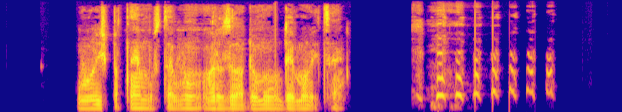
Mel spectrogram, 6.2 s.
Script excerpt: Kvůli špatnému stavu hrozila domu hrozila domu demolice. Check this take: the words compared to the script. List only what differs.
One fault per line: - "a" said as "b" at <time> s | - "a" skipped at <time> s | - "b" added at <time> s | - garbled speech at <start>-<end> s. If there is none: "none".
- "hrozila domu" skipped at 2.8 s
